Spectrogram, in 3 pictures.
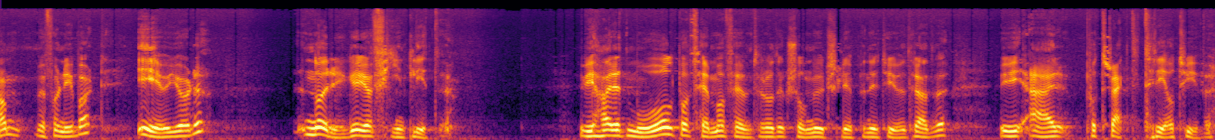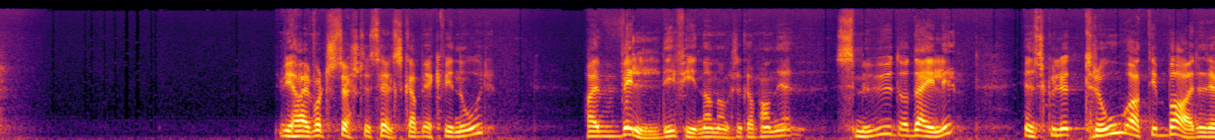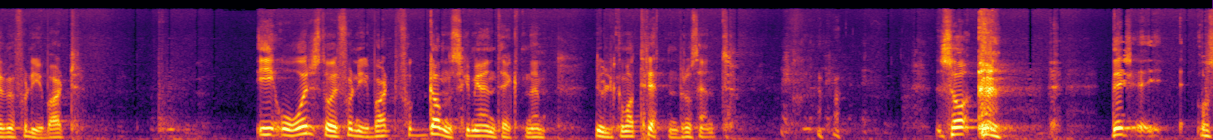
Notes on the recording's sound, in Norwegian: Dette er et opptak fra en LIVE-podkast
